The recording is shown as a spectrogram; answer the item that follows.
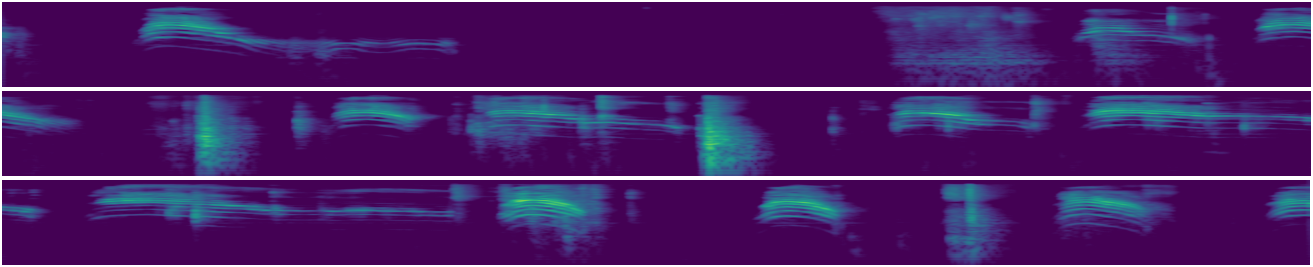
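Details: Rescued kitten named Iru, known for a meow that sounds like "iru", crying again and again to hurry food preparation in the kitchen; a long series of loud, high, harmonic meows, several falling in pitch, between soft knocks and thumps.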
